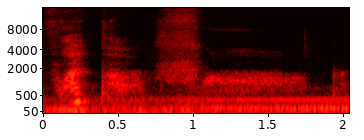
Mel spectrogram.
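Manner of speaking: breathy whispered disbelief; stunned whisper. Retold or imitated. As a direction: whisper it in shock. Stunned on seeing Elijah.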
